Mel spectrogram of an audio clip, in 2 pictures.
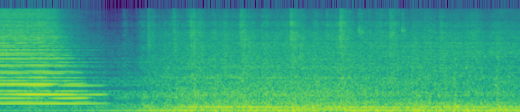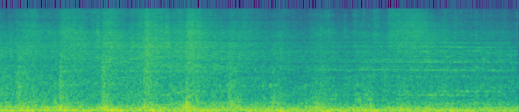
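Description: The horn on a Herzog Railroad Services work train's power car sounds a chord of several notes and cuts off about a second in. Then the train's yellow cars roll past at close range: a steady rumble of wheels on rail with occasional clicks.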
